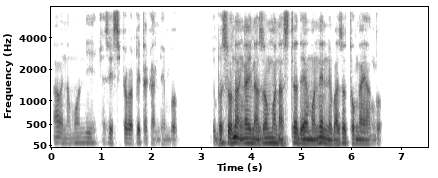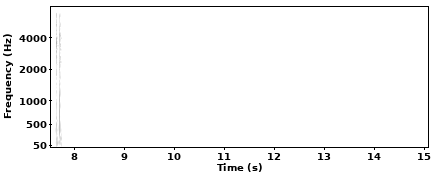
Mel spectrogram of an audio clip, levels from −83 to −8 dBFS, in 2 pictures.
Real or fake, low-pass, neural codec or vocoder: fake; 7.2 kHz; codec, 16 kHz, 2 kbps, FunCodec, trained on Chinese and English, 25 frames a second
